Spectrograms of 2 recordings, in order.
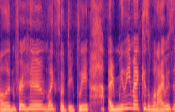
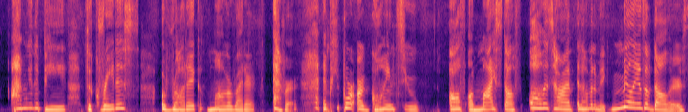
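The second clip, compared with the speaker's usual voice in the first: ordinary talk, nothing marked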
